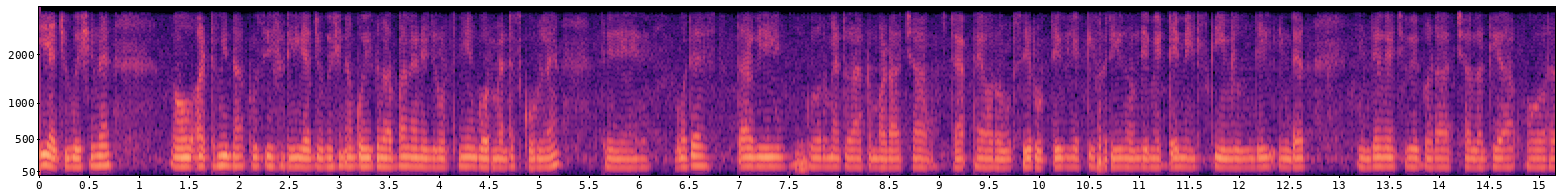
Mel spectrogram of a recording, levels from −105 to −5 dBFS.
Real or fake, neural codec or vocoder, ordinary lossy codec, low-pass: fake; codec, 16 kHz, 4 kbps, FreqCodec, smaller model; none; 3.6 kHz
